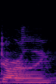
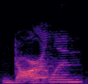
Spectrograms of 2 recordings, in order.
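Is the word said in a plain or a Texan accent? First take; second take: plain; Texan. First: The word is said in a neutral accent. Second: The word is said in a Texan drawl.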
